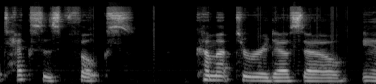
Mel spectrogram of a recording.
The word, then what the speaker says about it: Ruidoso: Is it Ruidoso is how you pronounce it?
